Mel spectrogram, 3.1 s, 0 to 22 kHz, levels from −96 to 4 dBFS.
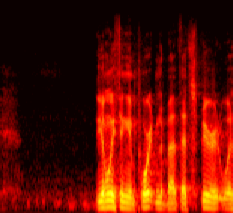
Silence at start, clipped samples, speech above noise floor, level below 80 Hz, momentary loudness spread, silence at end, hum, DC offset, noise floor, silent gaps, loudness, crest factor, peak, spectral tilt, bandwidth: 1.3 s; under 0.1%; 43 dB; -72 dBFS; 8 LU; 0 s; none; under 0.1%; -68 dBFS; none; -26 LUFS; 20 dB; -8 dBFS; -7 dB/octave; 12 kHz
